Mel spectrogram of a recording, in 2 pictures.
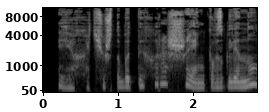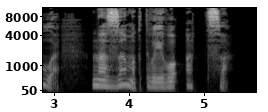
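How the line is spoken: Whispered in ear. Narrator (Russian): прошептала Елена Василисе прямо в ухо

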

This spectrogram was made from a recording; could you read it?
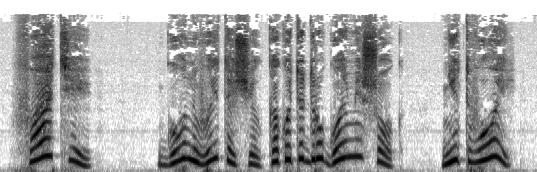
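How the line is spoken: Alarmed voice. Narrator (Russian): сказала встревоженным голосом Дейзи

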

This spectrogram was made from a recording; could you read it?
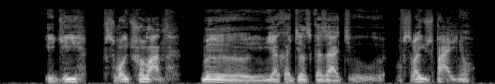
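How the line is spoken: Hoarse wheeze. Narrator (Russian): прохрипел он

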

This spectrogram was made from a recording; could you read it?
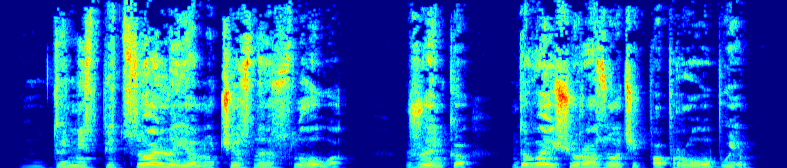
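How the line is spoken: Pleading. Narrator (Russian): взмолился Леха

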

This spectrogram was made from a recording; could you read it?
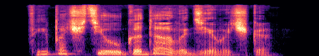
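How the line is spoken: Gentle, tender. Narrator (Russian): ласково промолвила душа Света

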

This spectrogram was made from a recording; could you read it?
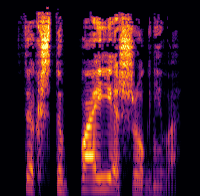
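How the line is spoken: Angry. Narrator (Russian): зло добавил Марк

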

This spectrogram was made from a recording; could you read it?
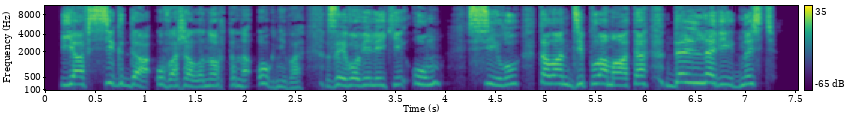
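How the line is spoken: Loud declaiming. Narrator (Russian): громко вещала Елена

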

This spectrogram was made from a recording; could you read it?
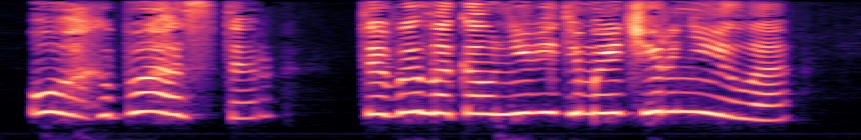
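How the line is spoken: Shouting, near tears. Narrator (Russian): чуть не плача закричала Бетси

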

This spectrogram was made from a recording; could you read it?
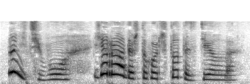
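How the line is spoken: Sighing to herself. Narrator (Russian): вздохнула она про себя

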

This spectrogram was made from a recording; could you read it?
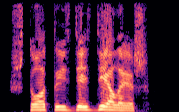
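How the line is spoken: Barked. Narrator (Russian): рявкнул мистер Гун

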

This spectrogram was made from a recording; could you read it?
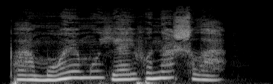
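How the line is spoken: Whisper. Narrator (Russian): шепнула Бетси Пипу

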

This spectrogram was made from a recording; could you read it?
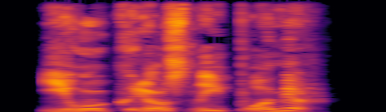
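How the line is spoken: Loud question. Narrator (Russian): громко спросил дядя Вернон

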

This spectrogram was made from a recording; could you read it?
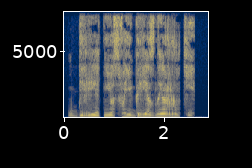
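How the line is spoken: Whispered growl. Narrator (Russian): шепотом прорычал Гарри

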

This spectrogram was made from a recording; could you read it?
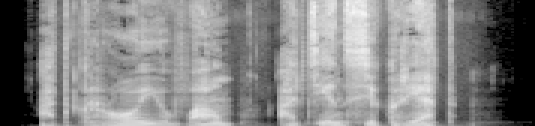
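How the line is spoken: Old man whispering. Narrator (Russian): перешел на шепот дедушка Оскар

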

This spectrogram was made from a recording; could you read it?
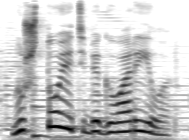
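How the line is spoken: Happy. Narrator (Russian): радостно сказала Муми-мама

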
